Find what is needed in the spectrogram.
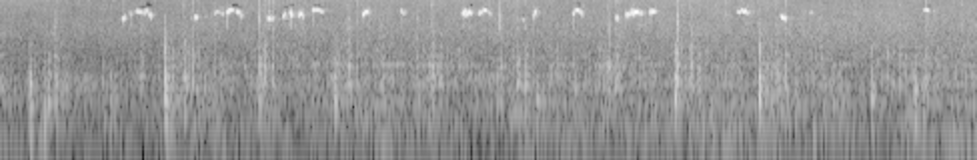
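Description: Light, irregular clicks and knocks from a wooden horn gramophone being handled as a record is set on it and the crank is reached for, a few per second. Short high squeaks run through most of it.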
